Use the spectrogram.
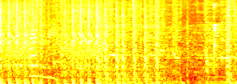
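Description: Gunfire in the mobile battle royale game PUBG Mobile, rapid bursts of automatic shots in quick succession, loud and dense throughout, with a voice talking briefly underneath.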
